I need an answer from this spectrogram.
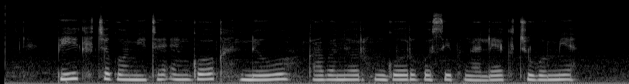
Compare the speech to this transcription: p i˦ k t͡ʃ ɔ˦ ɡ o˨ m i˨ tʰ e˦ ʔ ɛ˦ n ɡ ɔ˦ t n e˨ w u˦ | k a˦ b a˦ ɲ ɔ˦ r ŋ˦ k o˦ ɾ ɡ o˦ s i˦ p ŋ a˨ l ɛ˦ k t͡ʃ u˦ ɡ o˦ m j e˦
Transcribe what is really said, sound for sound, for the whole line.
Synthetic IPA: p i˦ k t͡ʃ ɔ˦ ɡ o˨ m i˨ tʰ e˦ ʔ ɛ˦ ŋ ɡ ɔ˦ k n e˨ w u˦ | k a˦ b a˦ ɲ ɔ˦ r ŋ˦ ɡ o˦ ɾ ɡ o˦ s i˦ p ŋ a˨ l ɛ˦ k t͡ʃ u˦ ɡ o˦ m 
